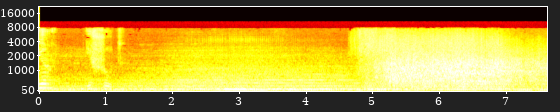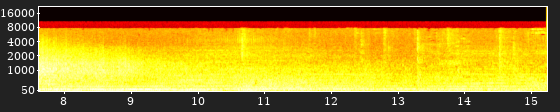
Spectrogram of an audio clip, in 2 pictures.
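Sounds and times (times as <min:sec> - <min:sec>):
speech: 0:00.0 - 0:01.4
storm with thunder: 0:02.5 - 0:12.8.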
